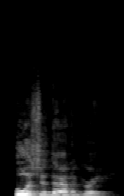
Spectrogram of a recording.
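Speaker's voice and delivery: very loud, high-pitched yelling. Retelling how a man with a bible questioned him: imitating a man yelling. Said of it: "Then he yelled at me".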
